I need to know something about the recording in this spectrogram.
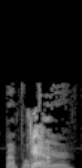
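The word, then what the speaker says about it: Mapother: Is that how you say his name? Do you know? Mapothier? – Yeah, okay.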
